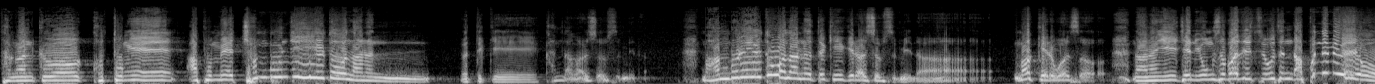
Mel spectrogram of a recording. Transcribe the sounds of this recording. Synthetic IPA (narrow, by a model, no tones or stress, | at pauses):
t̪aŋankɯkʌtʰoŋe̞a̰pʰume̞t͡ɕʰambund͡ʑiiɭdonanɯn | ʌt͈ʌkʰe̞̰kanda̰ŋɦa̰ɭs͈uʌp̚s͈ɯmɲid̥a | mambuɾeiɭdonanɯnʌt͈ʌkʰejeɡiɾɭɦaɭs͈uʌp̚s͈ɯmɲḭda̰ | mak͈̚ːeɾowosʰʌ̰nanɯnid͡ʑenɯnjoŋs̬ʰʌbad͡ʑis͈ːp̚sennːap͈ɯnːemeejo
